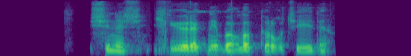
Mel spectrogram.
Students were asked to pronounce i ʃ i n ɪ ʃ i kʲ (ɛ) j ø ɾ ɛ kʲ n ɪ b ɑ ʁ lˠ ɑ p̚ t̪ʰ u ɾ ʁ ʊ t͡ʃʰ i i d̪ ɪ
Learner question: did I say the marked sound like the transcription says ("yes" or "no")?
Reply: no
